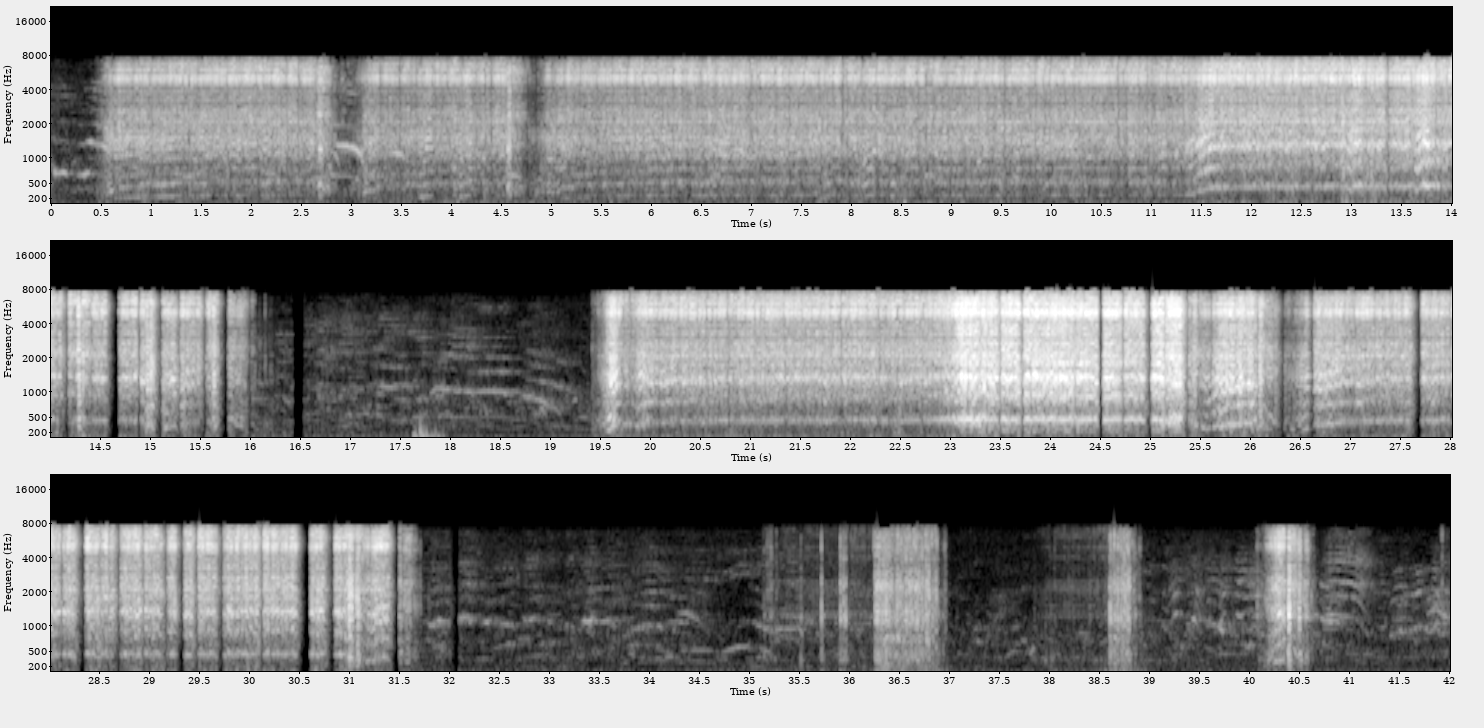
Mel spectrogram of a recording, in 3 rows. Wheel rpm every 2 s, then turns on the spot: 30, 50, 50, 70, 70, 70, 110, 100, 10, 10, 100, 120, 110, 90, 110, 100, 0, 10, 10, 0, 10.
none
